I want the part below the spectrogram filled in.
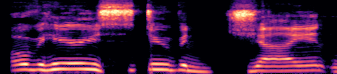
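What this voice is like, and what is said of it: Loud booming voice. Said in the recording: “in a booming voice”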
